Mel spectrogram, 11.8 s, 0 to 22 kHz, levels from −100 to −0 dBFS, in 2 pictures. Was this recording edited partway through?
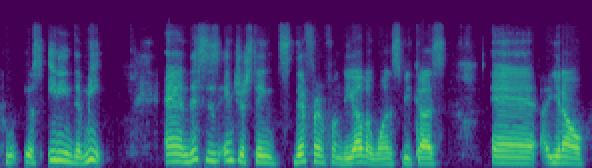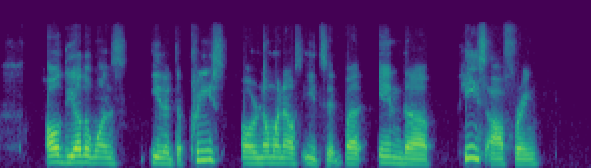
no; 0 cuts

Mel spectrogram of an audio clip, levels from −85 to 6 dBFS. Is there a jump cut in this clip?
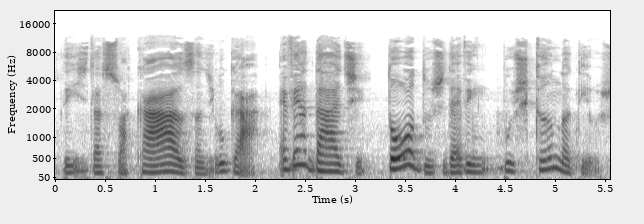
yes; 4 cuts; at 1.6 s, 2.2 s, 3.2 s, 4.4 s

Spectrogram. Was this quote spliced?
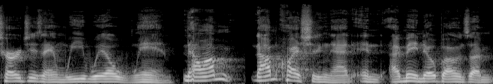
no; 0 cuts

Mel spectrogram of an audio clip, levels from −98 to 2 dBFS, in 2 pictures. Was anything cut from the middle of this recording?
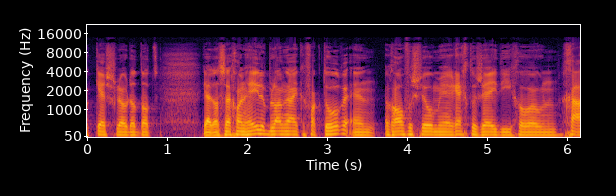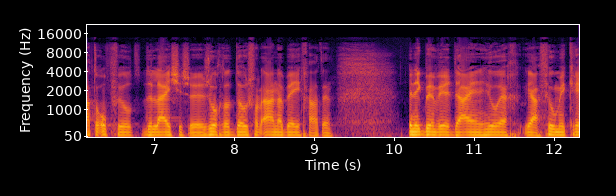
no; 0 cuts

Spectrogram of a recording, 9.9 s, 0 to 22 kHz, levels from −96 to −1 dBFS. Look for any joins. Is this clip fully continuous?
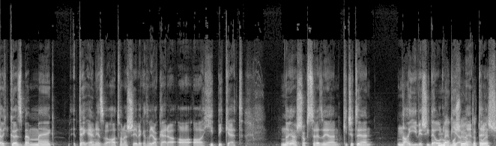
yes; 0 cuts

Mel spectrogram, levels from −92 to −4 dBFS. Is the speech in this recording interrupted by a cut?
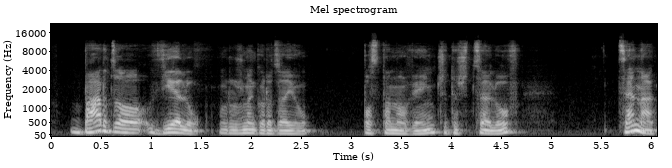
no; 0 cuts

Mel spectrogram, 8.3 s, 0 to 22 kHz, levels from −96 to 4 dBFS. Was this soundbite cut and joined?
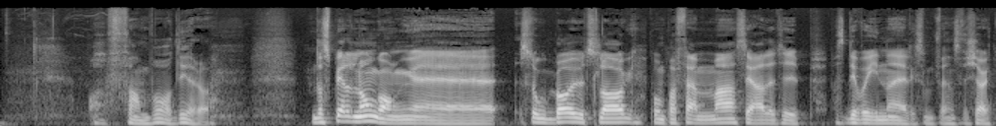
yes; 2 cuts; at 5.4 s, 6.9 s

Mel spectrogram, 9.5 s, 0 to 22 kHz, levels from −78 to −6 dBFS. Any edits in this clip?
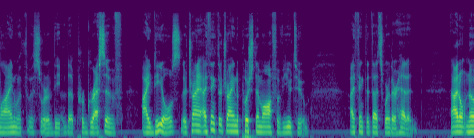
yes; 1 cut; at 1.2 s

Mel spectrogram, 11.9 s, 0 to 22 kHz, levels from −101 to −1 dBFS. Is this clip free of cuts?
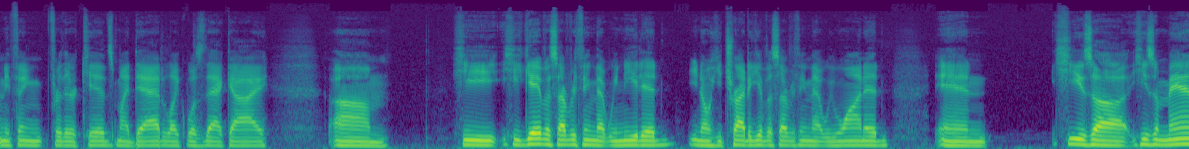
yes; 0 cuts

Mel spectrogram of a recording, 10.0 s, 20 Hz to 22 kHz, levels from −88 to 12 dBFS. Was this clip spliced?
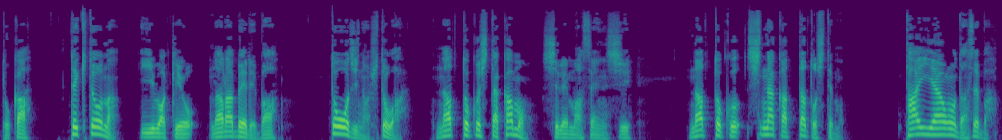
no; 0 cuts

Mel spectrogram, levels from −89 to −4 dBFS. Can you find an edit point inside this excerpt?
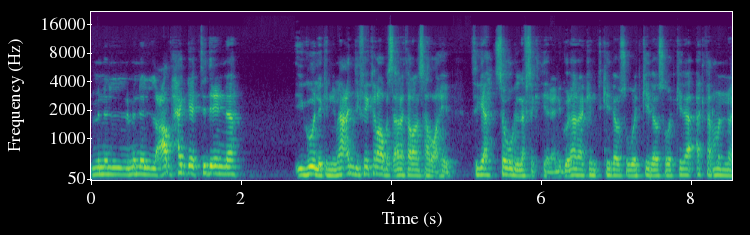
no; 0 cuts

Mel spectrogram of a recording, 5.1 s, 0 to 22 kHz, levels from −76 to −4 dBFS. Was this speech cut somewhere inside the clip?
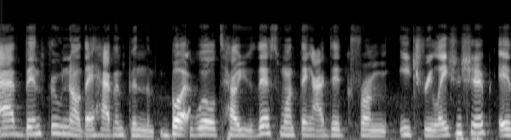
yes; 3 cuts; at 1.5 s, 1.9 s, 3.4 s

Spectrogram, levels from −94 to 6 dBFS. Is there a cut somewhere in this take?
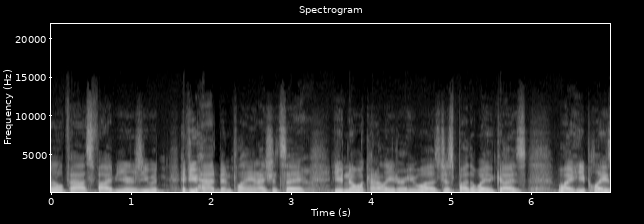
no; 0 cuts

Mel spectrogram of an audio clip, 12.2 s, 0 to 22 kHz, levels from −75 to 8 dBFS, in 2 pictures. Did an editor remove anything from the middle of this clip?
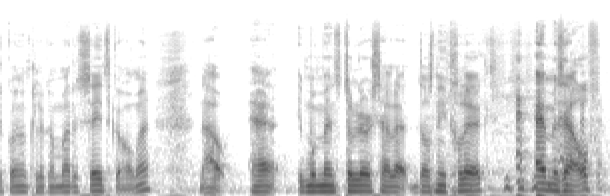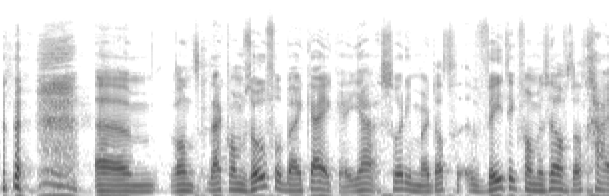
no; 0 cuts

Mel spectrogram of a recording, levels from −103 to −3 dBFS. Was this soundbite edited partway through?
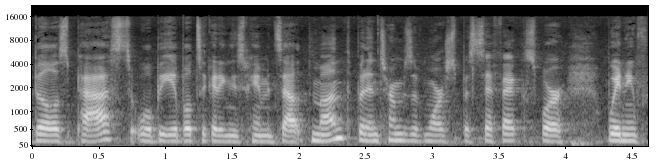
yes; 2 cuts; at 1.3 s, 2.1 s

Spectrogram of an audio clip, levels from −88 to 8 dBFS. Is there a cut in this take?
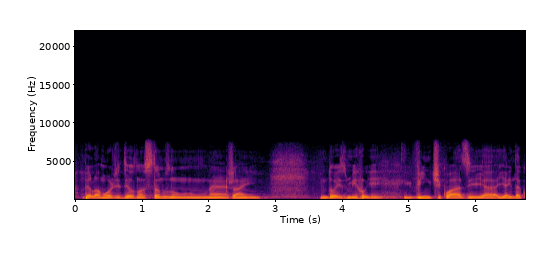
no; 0 cuts

